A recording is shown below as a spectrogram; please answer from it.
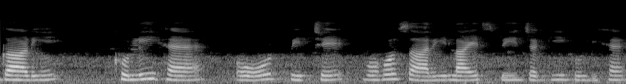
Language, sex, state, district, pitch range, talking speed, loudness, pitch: Hindi, female, Punjab, Pathankot, 200-220 Hz, 115 wpm, -18 LUFS, 205 Hz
